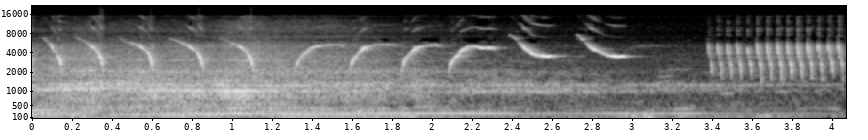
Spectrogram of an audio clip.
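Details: Symmetrical panda canary singing steadily to excite other birds. About a dozen arched downslurred whistles repeat rapidly, a few high swooping notes follow, then a fast buzzy rattle begins, with a steady electrical-sounding hum throughout.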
